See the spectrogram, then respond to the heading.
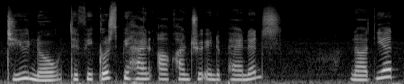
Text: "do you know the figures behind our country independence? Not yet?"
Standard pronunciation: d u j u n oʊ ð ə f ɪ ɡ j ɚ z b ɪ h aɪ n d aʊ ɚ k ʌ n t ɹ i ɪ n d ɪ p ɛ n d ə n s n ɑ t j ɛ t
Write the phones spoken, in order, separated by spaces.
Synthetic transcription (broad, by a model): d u j u n oʊ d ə f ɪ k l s b ɪ h aɪ n d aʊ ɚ k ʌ n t ɹ i ɪ n d ɪ p ɛ n d ə n s n ɑ t j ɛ t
